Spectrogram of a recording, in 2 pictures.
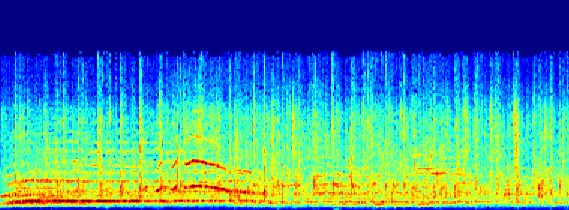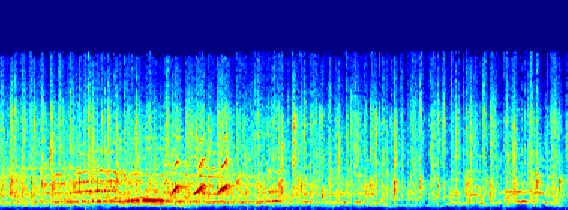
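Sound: audience applause and cheering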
